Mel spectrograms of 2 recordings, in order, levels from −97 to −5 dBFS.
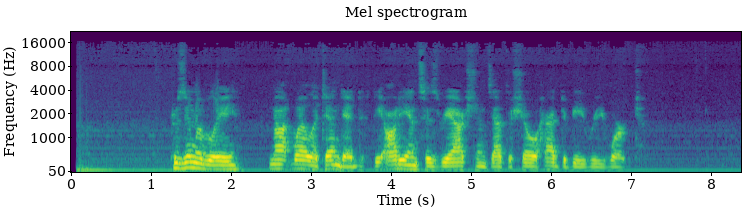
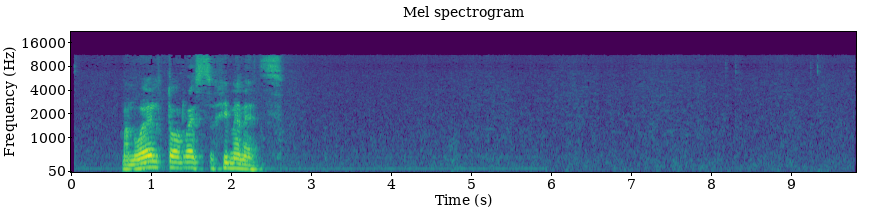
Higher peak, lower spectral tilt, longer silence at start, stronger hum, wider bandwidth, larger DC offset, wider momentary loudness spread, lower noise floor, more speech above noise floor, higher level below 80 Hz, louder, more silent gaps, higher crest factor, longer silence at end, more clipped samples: about the same, -2 dBFS vs -4 dBFS; first, -9 dB/octave vs -5.5 dB/octave; second, 0.05 s vs 0.65 s; neither; second, 9.2 kHz vs 11.5 kHz; neither; second, 12 LU vs 15 LU; second, -47 dBFS vs -56 dBFS; second, 33 dB vs 38 dB; first, -50 dBFS vs -62 dBFS; first, -15 LUFS vs -20 LUFS; neither; second, 14 dB vs 22 dB; second, 1.45 s vs 7.2 s; neither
